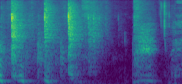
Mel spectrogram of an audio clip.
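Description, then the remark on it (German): A dog whimpers, with a few short clacking bursts from the dog in quick succession, a brief pause, then another whine and clack; no one speaks. “Wenn ihr hier was klackern hört, das ist unser Hund.”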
